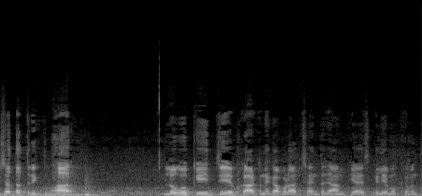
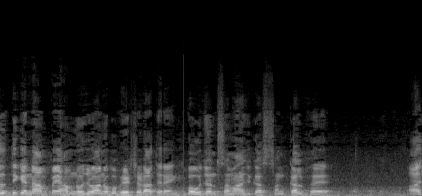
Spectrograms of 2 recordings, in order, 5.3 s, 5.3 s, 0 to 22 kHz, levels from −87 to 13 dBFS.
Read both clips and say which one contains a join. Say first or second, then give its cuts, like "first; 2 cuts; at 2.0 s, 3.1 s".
second; 1 cut; at 2.3 s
